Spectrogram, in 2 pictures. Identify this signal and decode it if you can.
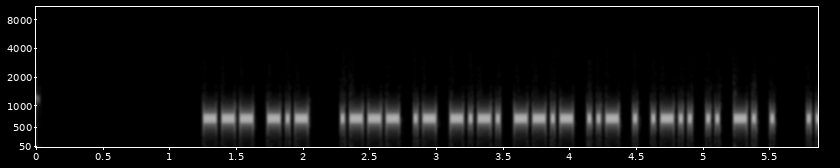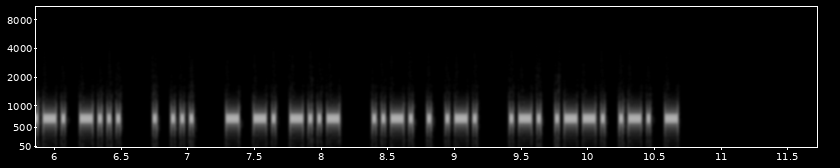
Morse code, heard as a keyed tone, about 36 wpm, 700 Hz. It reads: OK JACQUELINE FB ES TNX FER RPRT
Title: K1USN SST QSO Practice 35wpm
